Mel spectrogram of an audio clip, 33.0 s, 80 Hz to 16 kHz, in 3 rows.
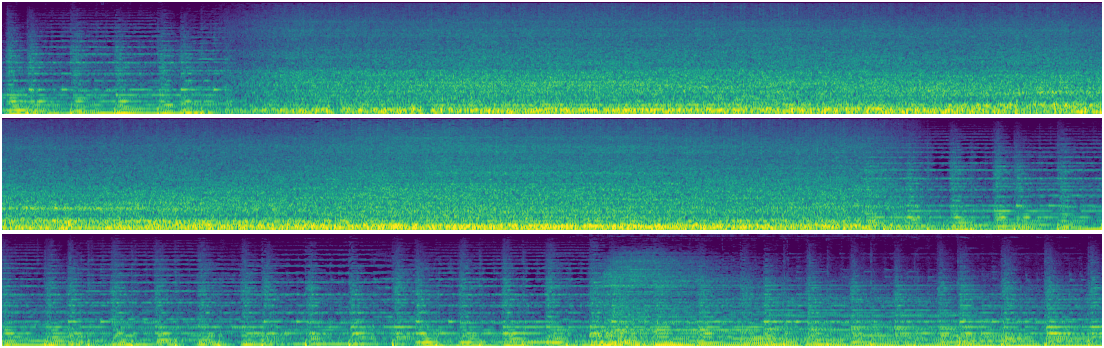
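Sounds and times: engine running steadily: 0.0s - 33.0s.

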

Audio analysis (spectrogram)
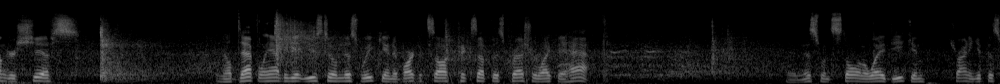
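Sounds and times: low hiss of arena: 0.0s - 10.0s.

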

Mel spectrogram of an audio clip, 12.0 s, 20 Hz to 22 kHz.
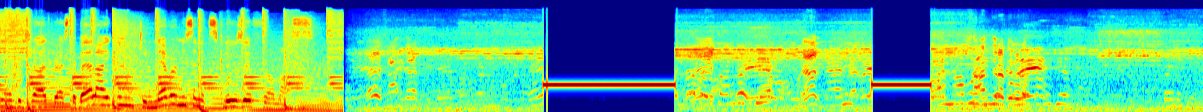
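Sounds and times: censor bleep tone: 5.4s - 6.8s, 8.7s - 9.3s
excited men's voices: 9.3s - 10.8s.

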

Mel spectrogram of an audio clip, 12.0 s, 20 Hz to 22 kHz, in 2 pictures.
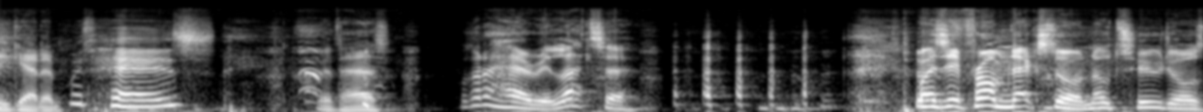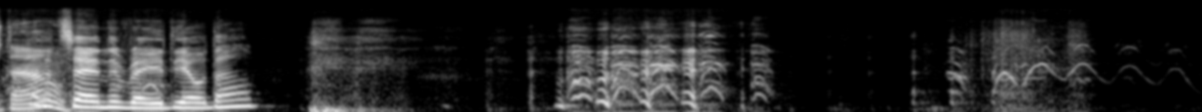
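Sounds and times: men laughing: 1.3s - 2.2s, 3.1s - 5.6s, 7.6s - 11.8s.

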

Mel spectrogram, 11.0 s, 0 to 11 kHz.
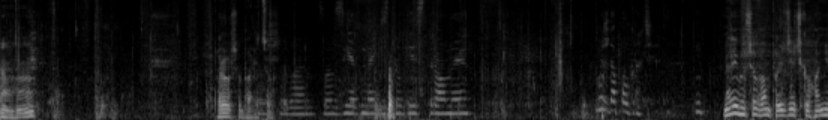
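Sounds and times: paper and folders handled: 0.6s - 11.0s.

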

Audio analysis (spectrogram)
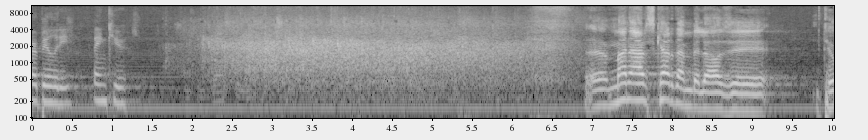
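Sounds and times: audience applauding: 1.7s - 6.9s.

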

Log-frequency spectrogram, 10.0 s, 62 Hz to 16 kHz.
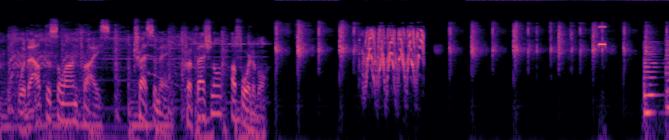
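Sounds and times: record scratching: 5.4s - 6.4s.

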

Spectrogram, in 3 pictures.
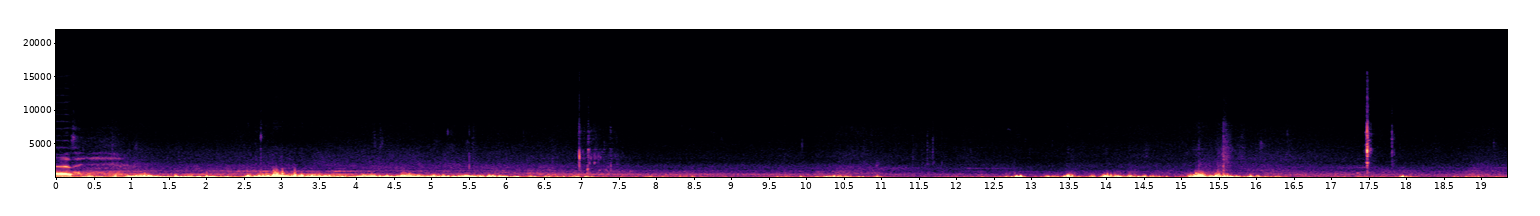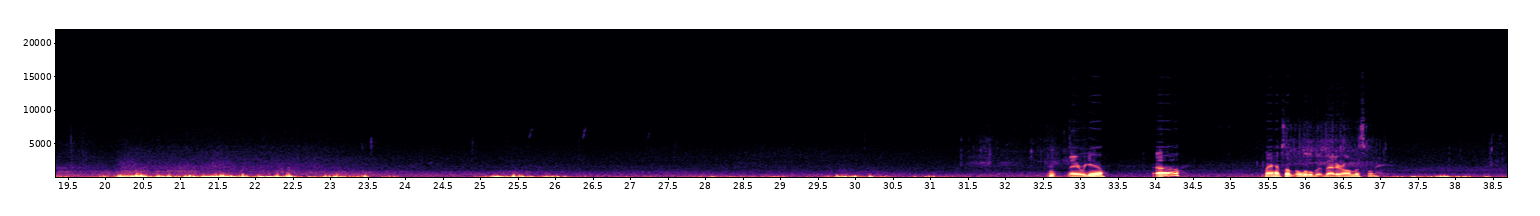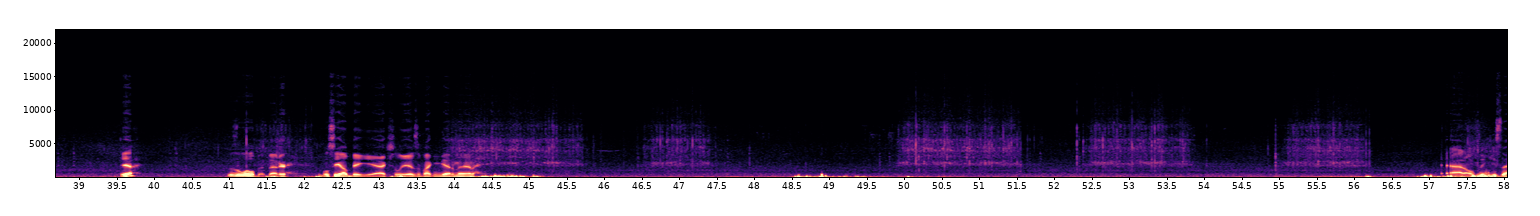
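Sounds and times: wind buffeting microphone: 0.0s - 8.8s, 9.5s - 11.2s, 11.9s - 24.1s, 24.9s - 27.0s, 27.9s - 31.8s, 35.6s - 39.5s, 41.0s - 54.0s, 55.0s - 58.0s
sharp clicks: 49.6s - 54.2s, 54.8s - 56.3s.

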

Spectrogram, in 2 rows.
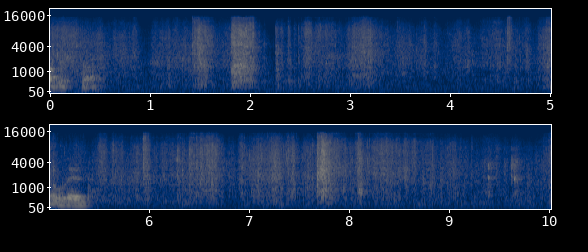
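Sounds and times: tissue paper rustling and crinkling: 0.0s - 10.0s.

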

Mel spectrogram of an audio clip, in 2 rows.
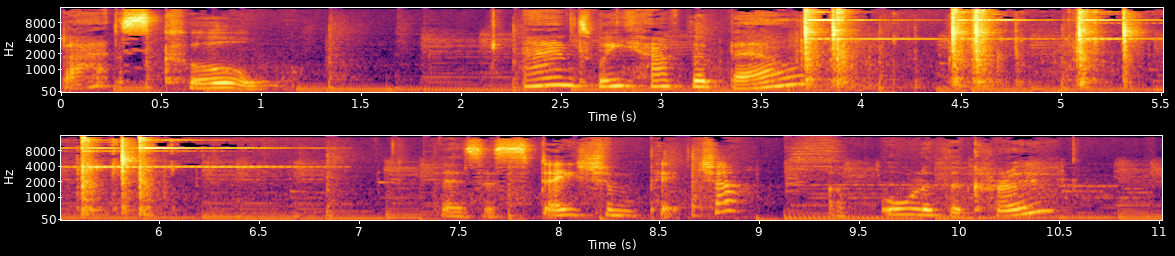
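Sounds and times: background music: 0.0s - 11.0s
toy alarm bell ringing: 3.7s - 6.8s.

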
